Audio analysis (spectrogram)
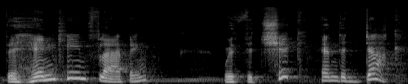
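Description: Expressive, unhurried man reading a storybook. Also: a little high. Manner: expressive, simple explanations for young children. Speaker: parent reading to preschool class. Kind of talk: children's storybook read-aloud with casual asides. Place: indoor room with brick wall. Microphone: camera a short distance away.

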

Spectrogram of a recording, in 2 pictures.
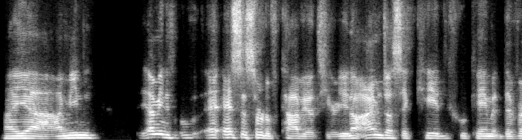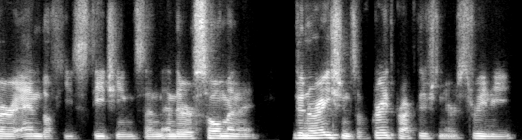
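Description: A man in his thirties with a Polish accent, a Zen priest talking as a guest over a video call, halting and full of restarts and fillers. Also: mid-range voice, fairly even intonation, pushed and bright, no room sound. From Poland. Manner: hesitant, many restarts and fillers. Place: small room indoors. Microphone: video call webcam.

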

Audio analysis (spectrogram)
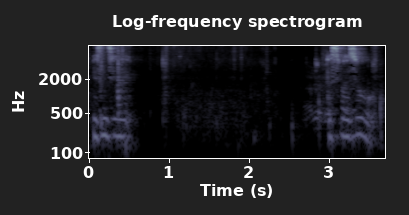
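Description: A woman's voice: mid-range voice, level tone, drawn-out words. A woman playing a polite, composed shipwrecked lady in a German radio play. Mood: polite, subdued. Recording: roomy, noisy old radio play.

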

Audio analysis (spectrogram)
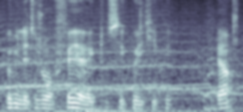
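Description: A man's voice: fairly low pitch, fairly even intonation, fast, background noise. A man with a cold chatting casually as a gaming channel host, rambling and hesitant while he plays a racing game. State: has a cold.

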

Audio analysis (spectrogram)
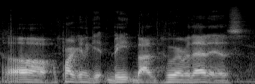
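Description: A man's voice: on the low side, steady tone, fast talker, a little hiss or hum. A man playing a video game and commentating casually, in an exasperated, self-deprecating, slangy way. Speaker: video game player and channel host.

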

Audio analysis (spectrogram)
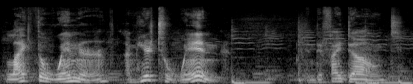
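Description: Male storybook presenter, thirties, expressive and theatrical, lively swings in pitch, faint music behind. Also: takes it slowly. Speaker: children's book reviewer and host. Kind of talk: storybook read-aloud and review to camera. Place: small furnished room at home, indoors.

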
